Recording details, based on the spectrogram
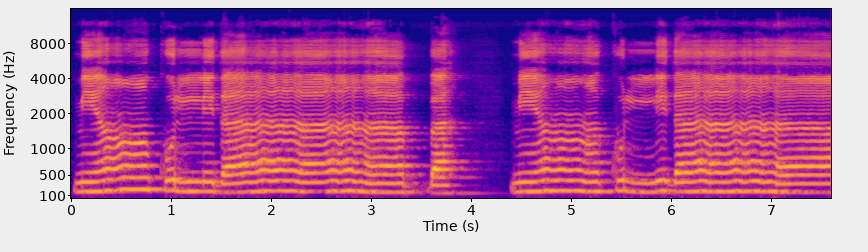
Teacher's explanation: دال کے بعد جو الف ہے، اس الف پر بڑا مد ہے، اس کو تقریباً 3-4 سیکنڈ تک کھینچے کے اور با پر شد آیا ہے، ٹھیک ہے.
